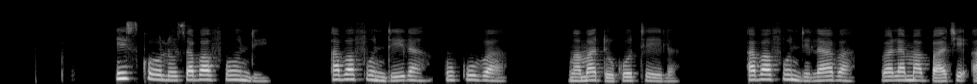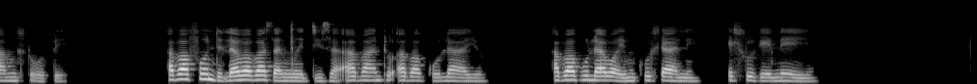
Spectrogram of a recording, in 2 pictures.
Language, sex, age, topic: North Ndebele, female, 50+, health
